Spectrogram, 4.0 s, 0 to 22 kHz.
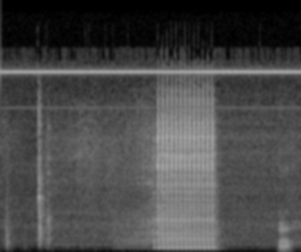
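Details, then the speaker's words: Commodore 1541 disk drive powered on for testing: short burst of quick, even buzzing clicks about a second long over faint motor hum, disk spinning; normal drive head activity. "sound of the law well it seems to be spinning and it seems to be working so far so good"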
